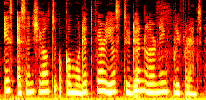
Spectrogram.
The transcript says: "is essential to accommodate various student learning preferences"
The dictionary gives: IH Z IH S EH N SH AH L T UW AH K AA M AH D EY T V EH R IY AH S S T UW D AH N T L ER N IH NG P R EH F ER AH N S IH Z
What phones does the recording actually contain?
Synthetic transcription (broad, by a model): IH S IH S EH N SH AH L T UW AH K AA M AH D EY T F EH R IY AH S S T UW D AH N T L ER N IH NG P R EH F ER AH N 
